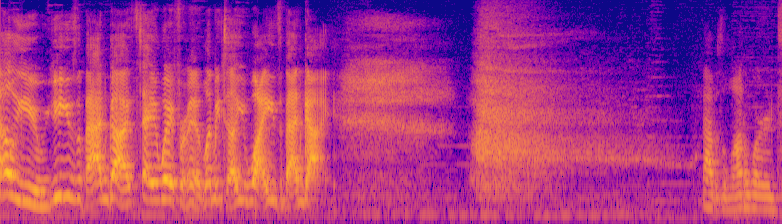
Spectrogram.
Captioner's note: deep exhale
